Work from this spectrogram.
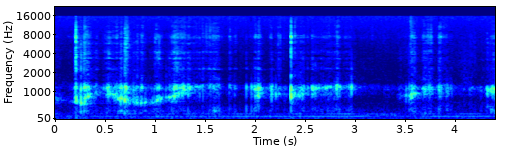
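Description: Fingers scratch the ridged rim of a black plastic screw lid on a black plastic hair gel jar, then unscrew the lid. The result is a run of quick, dry scratches and sharp plastic clicks centered in the midrange, over a faint low hum.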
